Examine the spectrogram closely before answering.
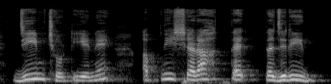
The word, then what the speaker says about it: تجرید: چھوٹی نے اپنی شرح تجرید تے جیم رے یہ دال تجرید میں صفحہ نمبر 382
